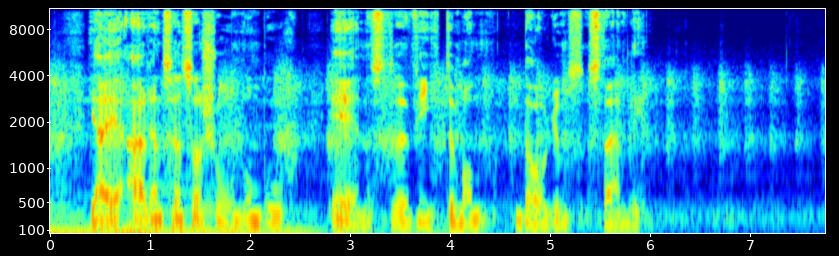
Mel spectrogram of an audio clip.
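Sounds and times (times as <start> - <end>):
soft train rumble and hiss: 0.0 - 7.7
speech: 0.4 - 6.1
train wheels clickety-clack over rail joints: 2.8 - 7.7.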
